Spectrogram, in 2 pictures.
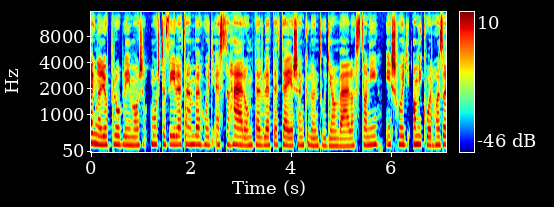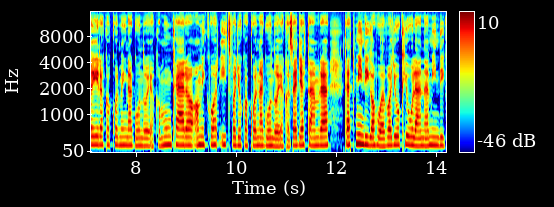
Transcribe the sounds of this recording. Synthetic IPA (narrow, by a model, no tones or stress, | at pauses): ɛɡnɒɟo̞pːro̞bleːmɒmo̞ʃt̪ɒzeːlɛt̪ɛmbɛɦo̞ɟɛst̪ɒɦaːɾo̞mt̪ɛɾylɛt̪ɛt̪ːɛjːɛʃɛŋkylø̞nt̪uɟːɒɱvaːlɒst̪ɒnieːʃho̞ɟɒmiko̞rɦɒzɒeːɾɛkɒkːo̞rmeːɡnɛɡo̞nd̪o̞jːɒ̰kɒmuŋkaːɾɒʔɒmikʰo̞ɾit̪ʋɒɟo̞kɒkːo̞rnɛɡo̞nd̪o̞jɒkɒzɛɟɛt̪ɛmrɛt̪ɛːt̪mind̪iɡɒɦo̞lvɒɟo̞kjoːlɛnːɛmind̪iɡ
